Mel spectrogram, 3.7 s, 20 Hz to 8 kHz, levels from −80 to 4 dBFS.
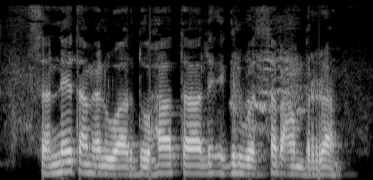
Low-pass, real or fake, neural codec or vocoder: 7.2 kHz; real; none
